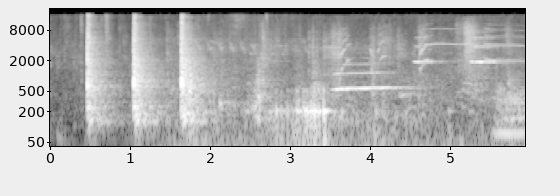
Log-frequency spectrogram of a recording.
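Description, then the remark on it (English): Three loud, evenly spaced raps of a metal door knocker on the door of Blickling Hall, just after the rain has let up, followed by quiet with birds chirping and a pigeon cooing softly in the background. “why don't you knock on the knocker for us”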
